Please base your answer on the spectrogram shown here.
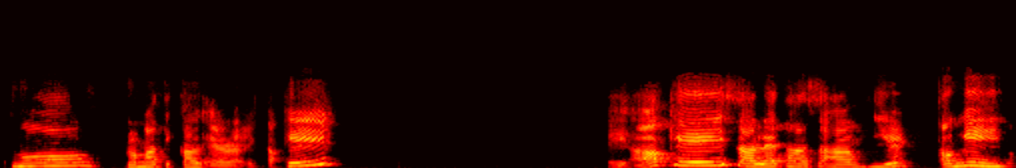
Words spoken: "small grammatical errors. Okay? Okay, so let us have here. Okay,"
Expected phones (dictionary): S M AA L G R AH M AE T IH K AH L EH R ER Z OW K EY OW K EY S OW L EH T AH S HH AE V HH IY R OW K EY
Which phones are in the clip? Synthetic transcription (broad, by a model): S M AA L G R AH M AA T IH K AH L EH R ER OW K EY OW K EY S OW L EH T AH S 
